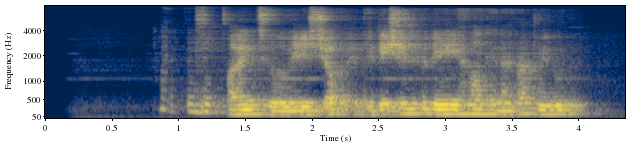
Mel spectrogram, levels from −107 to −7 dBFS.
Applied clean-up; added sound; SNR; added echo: neural mask model DeepFilterNet 3.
